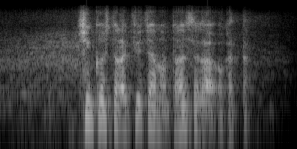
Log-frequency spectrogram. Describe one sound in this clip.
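An elderly man speaks close to the microphone.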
